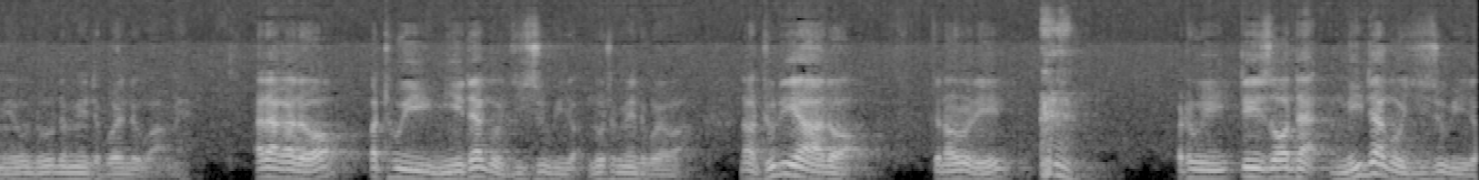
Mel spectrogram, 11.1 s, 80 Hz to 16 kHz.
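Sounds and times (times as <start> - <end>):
man speaking: 0.0 - 8.0, 8.9 - 11.0
man clearing throat: 7.8 - 8.3.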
